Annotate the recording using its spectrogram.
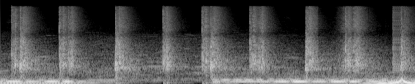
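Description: Electronic dance music from a DJ set: a deep bass line under a crisp percussion hit about twice a second. The bass drops out for about a second midway, then comes back in.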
